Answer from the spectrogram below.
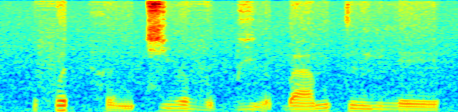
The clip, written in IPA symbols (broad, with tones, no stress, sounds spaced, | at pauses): f ə˦˥ t̚ h ə˧˩ n t͡ɕ i˧ ə̯ v ə˨˩ p̚ ɣ ḭ˧˨ ə̯ ɓ a˨˦ m t̪ ɨ˧ j l e˧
